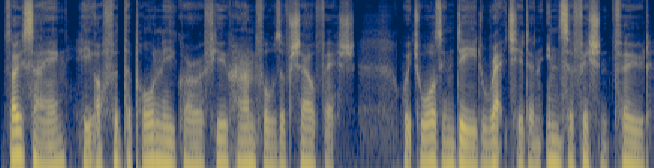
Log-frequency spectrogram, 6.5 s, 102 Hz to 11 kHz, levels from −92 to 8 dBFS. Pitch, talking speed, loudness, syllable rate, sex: 105 Hz, 185 wpm, -22 LUFS, 4.9 syllables/s, male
